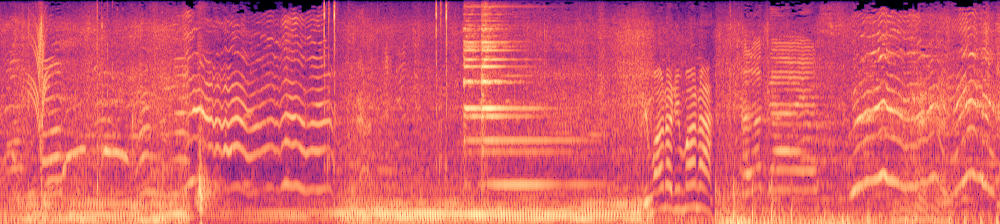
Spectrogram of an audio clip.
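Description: Children's voices calling out over the steady drone of a running vehicle engine. There is a single sharp crack about two seconds in and a brief high steady tone about five seconds in.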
